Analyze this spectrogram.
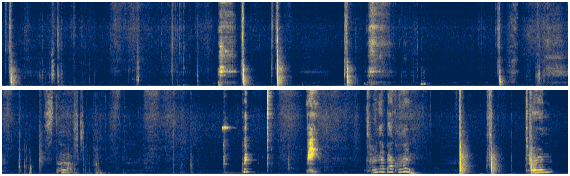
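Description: A knife chops food on a board while someone cooks at a stove: many irregular, crisp chopping knocks with short pauses between bursts, at a moderate level.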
